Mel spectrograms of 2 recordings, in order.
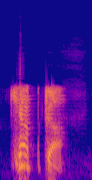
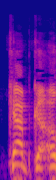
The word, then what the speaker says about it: Koepka: Koepka. – Koepka.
